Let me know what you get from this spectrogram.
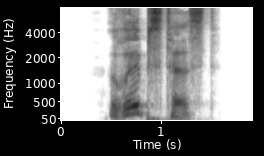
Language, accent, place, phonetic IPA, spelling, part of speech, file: German, Germany, Berlin, [ˈʁʏlpstəst], rülpstest, verb, De-rülpstest.ogg
- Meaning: inflection of rülpsen: 1. second-person singular preterite 2. second-person singular subjunctive II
